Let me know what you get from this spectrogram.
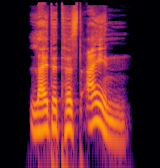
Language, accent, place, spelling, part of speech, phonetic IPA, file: German, Germany, Berlin, leitetest ein, verb, [ˌlaɪ̯tətəst ˈaɪ̯n], De-leitetest ein.ogg
- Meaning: inflection of einleiten: 1. second-person singular preterite 2. second-person singular subjunctive II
